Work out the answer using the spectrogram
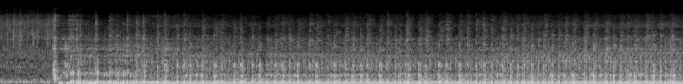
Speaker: so here's a yamaha 90. there's nothing really wrong with it other than i need to detail it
